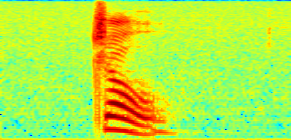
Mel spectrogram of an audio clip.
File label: "zhou4", chinese pinyin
